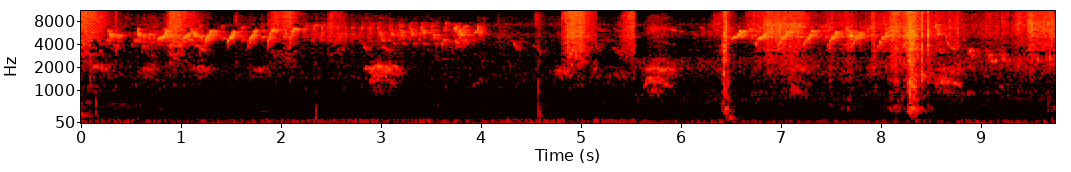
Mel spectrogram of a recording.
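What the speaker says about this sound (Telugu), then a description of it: "పిచ్చుకల సౌండ్ బాగుంటుంది" Sparrows chirp in lively bursts nearby, with wings flapping and occasional cawing in the background; no one speaks.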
